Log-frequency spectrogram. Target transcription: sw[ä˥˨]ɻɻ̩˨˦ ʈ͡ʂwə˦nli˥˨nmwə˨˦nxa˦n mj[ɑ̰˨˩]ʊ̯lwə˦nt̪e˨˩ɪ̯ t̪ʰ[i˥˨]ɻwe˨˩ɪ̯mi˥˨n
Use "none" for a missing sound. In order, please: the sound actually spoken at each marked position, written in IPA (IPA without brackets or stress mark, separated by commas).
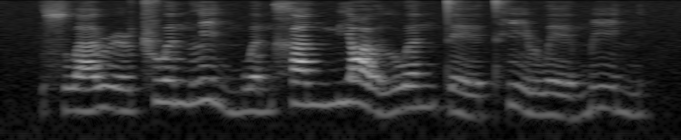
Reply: ä˨˦, ɑ˥˨, i˥˨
